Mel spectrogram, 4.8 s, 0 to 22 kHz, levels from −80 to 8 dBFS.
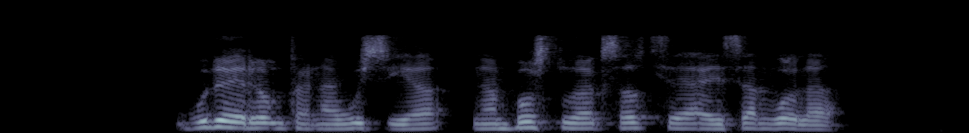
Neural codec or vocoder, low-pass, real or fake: codec, 16 kHz, 1.1 kbps, Voila-Tokenizer; 7.2 kHz; fake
